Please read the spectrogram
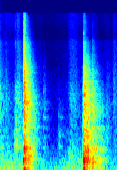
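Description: Two sharp knocks a little over a second apart, like hard objects being set down or bumped against furniture.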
